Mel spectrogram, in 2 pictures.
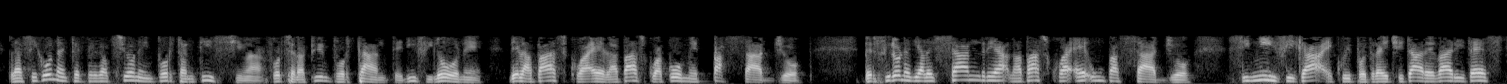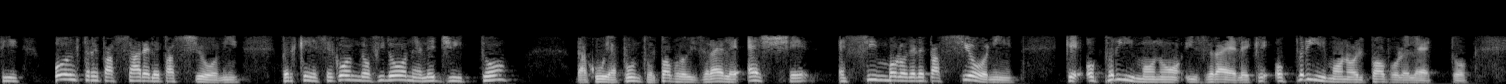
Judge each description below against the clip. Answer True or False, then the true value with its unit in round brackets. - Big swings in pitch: True (6.4 semitones)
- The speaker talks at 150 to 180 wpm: False (120 wpm)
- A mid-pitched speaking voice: True (155 Hz)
